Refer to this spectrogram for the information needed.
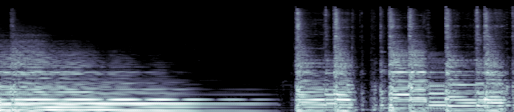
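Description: A grungy, overdriven electric guitar chord, played with the tone rolled back, rings out and slowly fades, then loud, gritty distorted chords are strummed in a choppy rhythm, with no one talking.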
